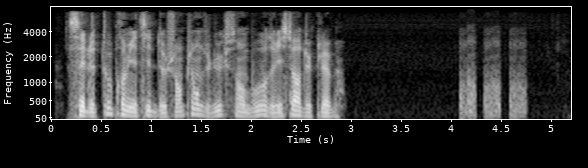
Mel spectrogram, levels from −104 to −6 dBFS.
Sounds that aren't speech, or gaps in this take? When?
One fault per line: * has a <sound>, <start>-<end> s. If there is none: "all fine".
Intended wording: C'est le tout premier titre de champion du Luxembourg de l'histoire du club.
* has a laugh, 4.1-4.8 s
